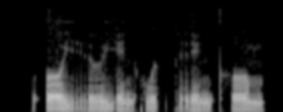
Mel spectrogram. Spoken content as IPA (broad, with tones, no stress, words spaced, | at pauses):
ʔoː˥˩jrɯː˦˥je˩˦n kwɯ˦˥k̚pre˧npʰo˥˩m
